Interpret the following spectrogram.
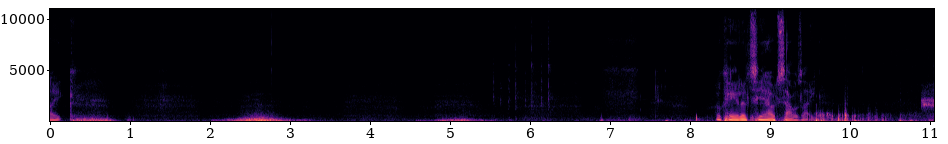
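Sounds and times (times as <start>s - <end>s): person breathing out heavily: 0.3s - 5.5s
quick clicks: 5.5s - 6.4s.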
